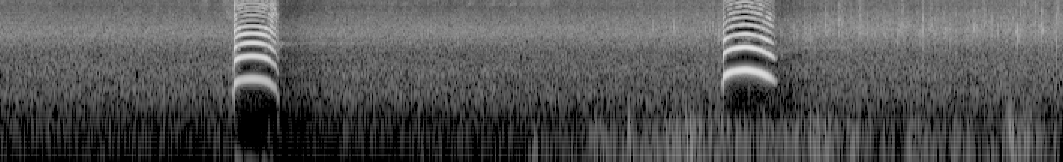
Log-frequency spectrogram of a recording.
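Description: Two short, loud calls about three seconds apart, each rising then falling in pitch, made by the hunter to scare a roe deer buck.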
